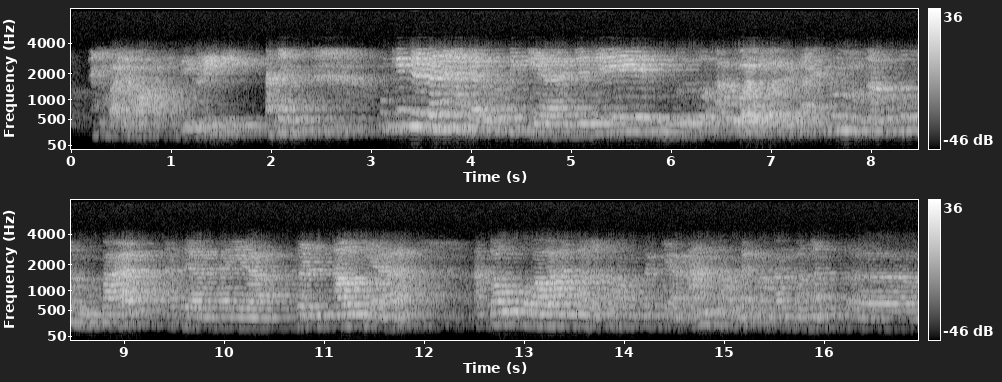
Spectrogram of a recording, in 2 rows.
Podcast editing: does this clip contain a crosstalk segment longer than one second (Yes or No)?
No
